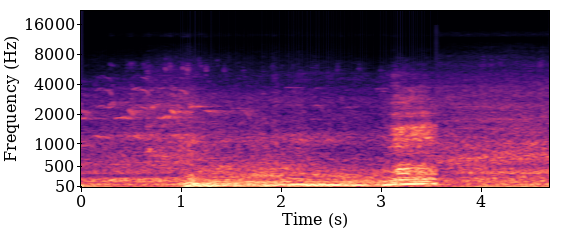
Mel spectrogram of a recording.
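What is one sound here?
A pickup truck drives past close by.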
